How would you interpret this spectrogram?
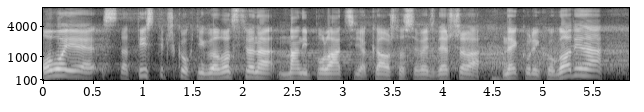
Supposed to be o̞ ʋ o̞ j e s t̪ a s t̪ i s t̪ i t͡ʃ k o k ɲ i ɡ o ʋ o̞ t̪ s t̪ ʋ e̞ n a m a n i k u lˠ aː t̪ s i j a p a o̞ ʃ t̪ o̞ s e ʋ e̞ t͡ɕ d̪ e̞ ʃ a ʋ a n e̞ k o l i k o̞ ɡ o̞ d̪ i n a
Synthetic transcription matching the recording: o̞ ʋ o̞ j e s t̪ a t̪ i s t̪ i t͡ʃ k o k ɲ i ɡ o ʋ o̞ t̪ s t̪ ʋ e̞ n a m a n i p u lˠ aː t̪ s i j a k a o̞ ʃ t̪ o̞ s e ʋ e̞ t͡ɕ d̪ e̞ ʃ a ʋ a n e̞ k o l i k o̞ ɡ o̞ d̪ i n a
